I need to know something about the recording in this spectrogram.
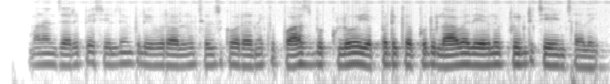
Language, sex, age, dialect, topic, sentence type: Telugu, male, 18-24, Central/Coastal, banking, statement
